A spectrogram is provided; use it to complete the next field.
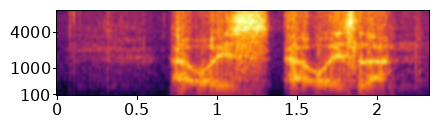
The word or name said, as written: oissla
